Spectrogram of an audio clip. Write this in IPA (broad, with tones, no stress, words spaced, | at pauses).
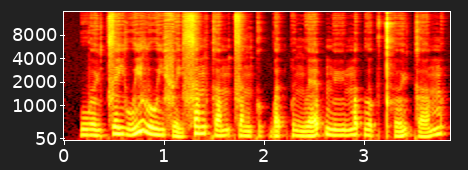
wɵ˨ɥ t͡se˧juː˨˥jluː˨jfe˨˩j sɐ˥nkɐ˨˧mt͡sɐ˨ŋ kʊ˨k̚wɐ˨˥t̚pɪ˨ŋlɛː˨˥p̚ n̪yː˧mɐ˥t̚lʊ˧k̚ t̪ʰɵ˨˥ɥkɐ˨˥m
